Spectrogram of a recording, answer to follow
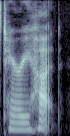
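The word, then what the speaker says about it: Terre Haute: Thus SL Desmo SL is SL Demo SL Tear Oat is Terry Hut SLBurtfort is SLB fort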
